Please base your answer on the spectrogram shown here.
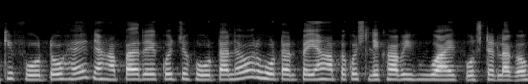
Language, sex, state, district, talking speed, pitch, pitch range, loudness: Hindi, female, Madhya Pradesh, Dhar, 240 wpm, 235 Hz, 225-245 Hz, -17 LUFS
